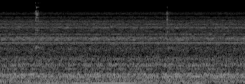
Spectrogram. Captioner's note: Zippo® lighter clicks open, strikes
